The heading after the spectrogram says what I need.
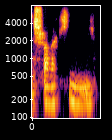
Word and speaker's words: Seanachaí: in the chat shalaki so shan s-e-a-n is means old um and then shanaki that's a father the accent on the i makes it go e at the end and there are different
